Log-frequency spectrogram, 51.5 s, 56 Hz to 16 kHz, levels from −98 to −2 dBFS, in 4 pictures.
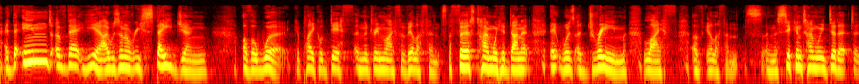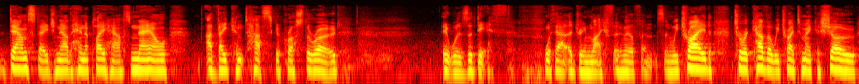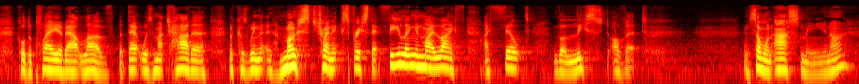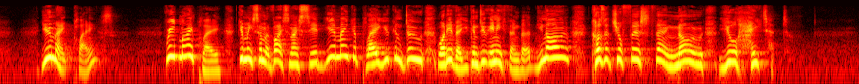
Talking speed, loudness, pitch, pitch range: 170 wpm, -29 LUFS, 155 Hz, 140-190 Hz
